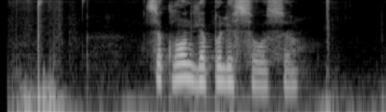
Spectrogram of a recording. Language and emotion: Russian, neutral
